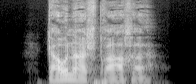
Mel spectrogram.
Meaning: cant (secret language)
- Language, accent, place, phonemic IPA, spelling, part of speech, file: German, Germany, Berlin, /ˈɡaʊ̯nɐˌʃpʁaːχə/, Gaunersprache, noun, De-Gaunersprache.ogg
